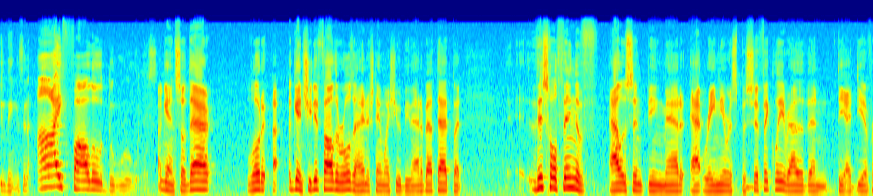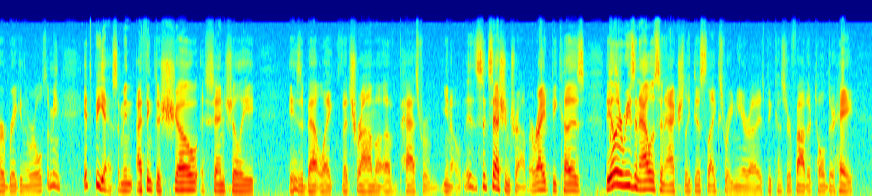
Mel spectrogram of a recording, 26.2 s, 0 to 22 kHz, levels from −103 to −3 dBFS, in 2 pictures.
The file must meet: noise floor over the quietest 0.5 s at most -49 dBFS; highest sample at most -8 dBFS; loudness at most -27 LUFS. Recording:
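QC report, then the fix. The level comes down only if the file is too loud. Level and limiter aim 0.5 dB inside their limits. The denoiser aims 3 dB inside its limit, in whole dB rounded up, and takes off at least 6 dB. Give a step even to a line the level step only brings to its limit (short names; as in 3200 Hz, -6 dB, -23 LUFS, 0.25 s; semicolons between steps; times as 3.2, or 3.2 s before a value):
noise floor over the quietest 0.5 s -46 dBFS: fail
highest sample -3.5 dBFS: fail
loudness -19.0 LUFS: fail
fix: gain -8.5 dB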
